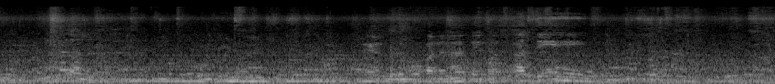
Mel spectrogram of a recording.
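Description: Cutlery clinks against plates now and then.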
